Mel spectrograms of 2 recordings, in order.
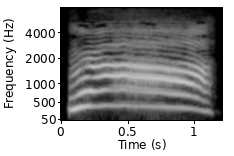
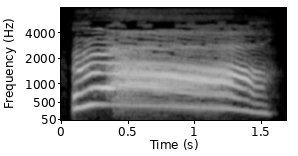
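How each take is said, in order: First: A higher, louder, playful child's mock roar; little girl's roar. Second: A very deep, loud monster roar, far lower than the narrator. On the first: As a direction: roar like a small girl pretending to be a monster. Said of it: "said Posy". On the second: Acted. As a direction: roar like a big furry monster to frighten Posy. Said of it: "said the monster".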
